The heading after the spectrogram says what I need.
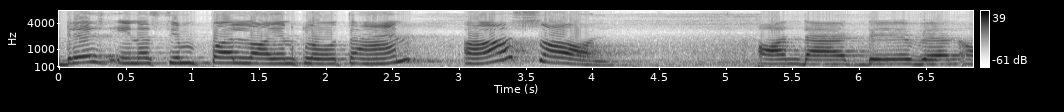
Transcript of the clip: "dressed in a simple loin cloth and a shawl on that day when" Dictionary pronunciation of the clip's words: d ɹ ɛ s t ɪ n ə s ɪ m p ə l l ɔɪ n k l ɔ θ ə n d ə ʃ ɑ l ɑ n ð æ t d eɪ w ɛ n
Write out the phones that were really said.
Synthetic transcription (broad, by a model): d ɹ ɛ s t ɪ n ə s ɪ m p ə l l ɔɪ n k l ɔ t ə n d ə s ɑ l ɑ n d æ t d eɪ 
